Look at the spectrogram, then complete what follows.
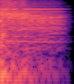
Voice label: heavy pain; player; Dystopia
